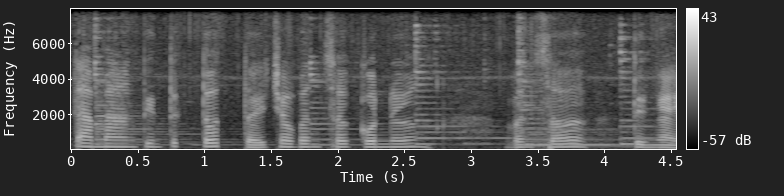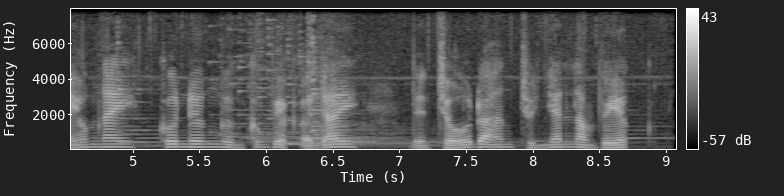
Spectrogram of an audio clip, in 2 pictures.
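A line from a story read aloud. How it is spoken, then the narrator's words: Cheerful eunuch voice. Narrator (Vietnamese): tổng quản thái giám Triệu Hữu Trung, với giọng việt đực và khuôn mặt tươi cười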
